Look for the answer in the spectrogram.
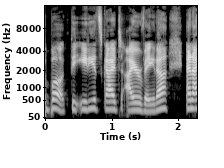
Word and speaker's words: Ayurveda: And it's pronounced Ayurveda. The R is not silent, contrary to my previous belief.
